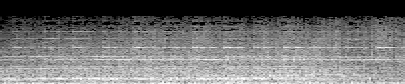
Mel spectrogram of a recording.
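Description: A train rumbles past on the rails with a steady, loud low-frequency roar and continuous clatter, sustained for a few seconds without any voices.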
